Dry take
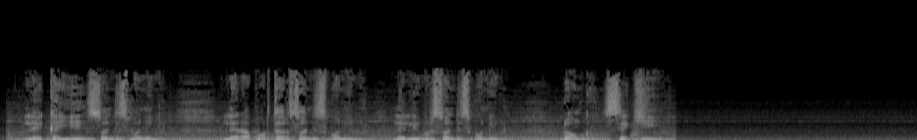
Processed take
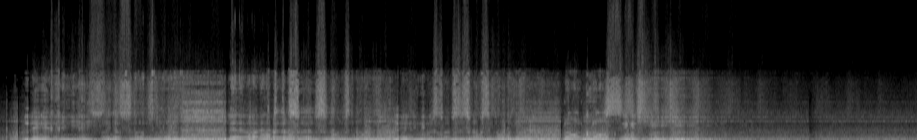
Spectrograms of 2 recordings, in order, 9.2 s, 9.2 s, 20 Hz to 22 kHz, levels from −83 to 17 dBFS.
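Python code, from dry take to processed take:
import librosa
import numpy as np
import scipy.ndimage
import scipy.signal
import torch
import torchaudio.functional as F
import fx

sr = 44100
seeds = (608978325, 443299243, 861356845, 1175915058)

y = fx.reverse_delay_fb(x, sr, ms=140, feedback_pct=46, wet_db=-0.5)
y = fx.high_shelf(y, sr, hz=5800.0, db=9.0, at=(0.42, 2.68))
y = 10.0 ** (-20.5 / 20.0) * np.tanh(y / 10.0 ** (-20.5 / 20.0))
y = fx.echo_feedback(y, sr, ms=126, feedback_pct=49, wet_db=-17.0)
y = fx.auto_swell(y, sr, attack_ms=116.0)
y = fx.over_compress(y, sr, threshold_db=-30.0, ratio=-0.5)
y = fx.echo_swing(y, sr, ms=1197, ratio=3, feedback_pct=49, wet_db=-24)
y = y * librosa.db_to_amplitude(5.5)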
